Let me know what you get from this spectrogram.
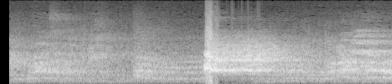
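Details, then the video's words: Dog giving one loud, sharp bark partway through, its sudden burst followed by a brief harmonic tail, set against murmuring voices and low background noise. "The Barking Lot"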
